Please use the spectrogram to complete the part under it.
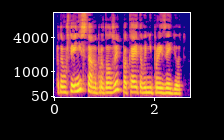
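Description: A woman's voice: medium pitch, rapid-fire, close to an everyday voice. A woman voicing a drawling, scheming young woman. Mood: commanding. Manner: monotone, drawling. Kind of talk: audiobook character voice.

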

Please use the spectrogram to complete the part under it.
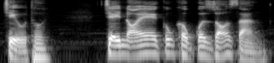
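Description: A man voicing a middle-aged husband and father who talks in a hurried, reassuring way. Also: on the low side, lively intonation, a bit bright, soft background music.

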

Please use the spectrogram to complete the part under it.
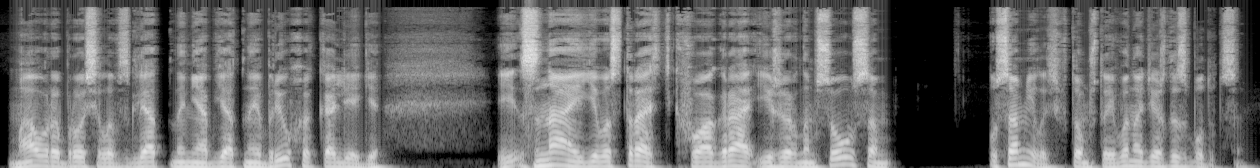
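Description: A man narrating a crime novel audiobook in an even, measured reading. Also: fairly low pitch, no echo, studio quality.

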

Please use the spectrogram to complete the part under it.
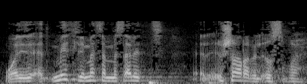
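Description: A man with an Egyptian accent teaching a religious lesson as a sheikh, speaking deliberately and repeating his phrases. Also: a little high, gravelly, husky. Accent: Egyptian Arabic. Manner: deliberate, repeats phrases, chants quoted takbir slowly. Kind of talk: religious lesson explaining a book. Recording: echoey hall, dull lo-fi sound.

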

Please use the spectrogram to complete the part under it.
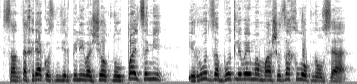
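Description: A man narrating an audiobook in an expressive, lively storytelling manner. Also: sits high, normal speed. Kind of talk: audiobook reading.

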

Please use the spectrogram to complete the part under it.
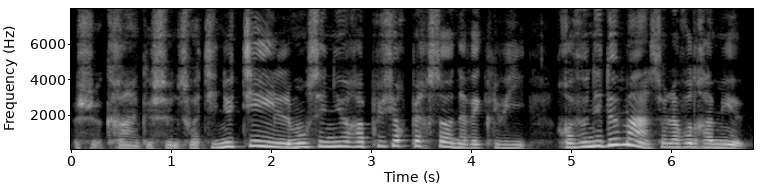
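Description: A woman's voice: fairly high pitch, expressive, moderate pace, a little mellow, lightly acted. A woman voicing a polite young male secretary priest in a slightly raised voice. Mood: polite refusal.

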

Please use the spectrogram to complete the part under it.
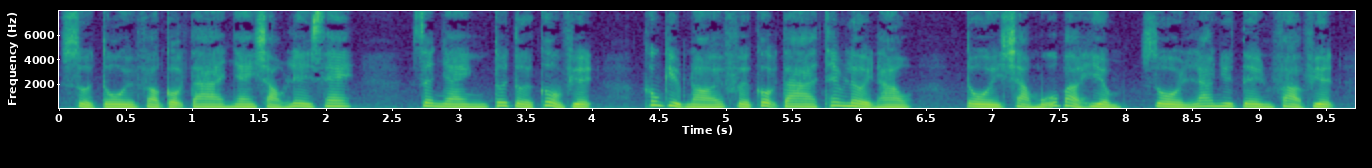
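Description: A woman reading a first-person story in a soft, emotional way. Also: mid-range voice, no room sound. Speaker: narrator.

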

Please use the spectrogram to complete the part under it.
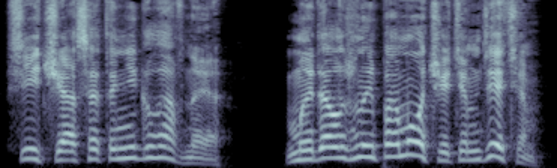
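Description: A man's voice: mid-range voice, animated, moderate pace, natural voice. A man reading an audiobook and voicing an anxious, earnest male doctor who speaks in a raised, eager voice and often hesitates. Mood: pleading. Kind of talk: audiobook character voice.

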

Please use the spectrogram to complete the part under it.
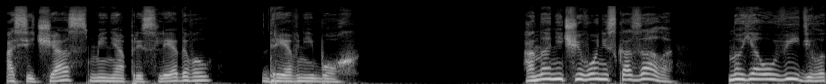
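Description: A woman's voice: mid-range voice, a little mellow, no echo, clean studio sound. A young woman narrating a first-person novel in a dramatic, tense storytelling manner. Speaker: audiobook narrator.

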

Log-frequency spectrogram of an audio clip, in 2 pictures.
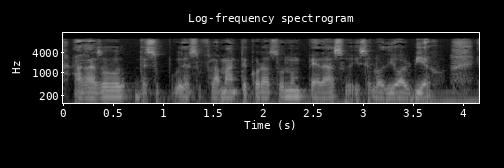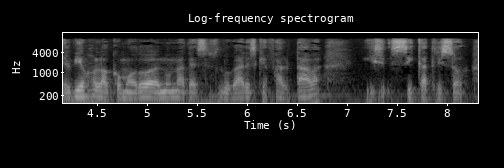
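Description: A man narrating folk tales as a storyteller in an animated, expressive, dramatic way. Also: sits low, vocal fry.

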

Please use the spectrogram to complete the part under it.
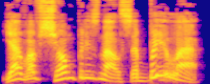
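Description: A man voicing a frightened middle-aged male doctor under interrogation, pleading and breaking into hysterical shouts. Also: on the low side, expressive, normal speed, gravelly, slightly rough, no room sound, clean studio sound, full character voice.

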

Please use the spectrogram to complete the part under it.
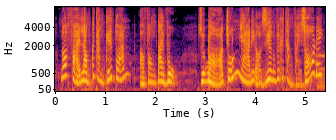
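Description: A man's voice: extremely high pitch, pitched above the performer's own voice. A man voicing a middle-aged official's wife who pleads, chatters and confides a secret.

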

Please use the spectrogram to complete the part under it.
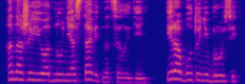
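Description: A woman voicing a chatty, fussing woman who runs a cafe, pleading and talking fast in an audiobook. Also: mid-range voice, expressive, a little mellow, pitched above the performer's own voice, close to an everyday voice. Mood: fussy, pleading. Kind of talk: audiobook character voice.

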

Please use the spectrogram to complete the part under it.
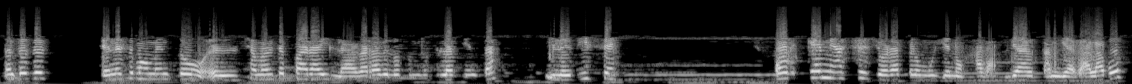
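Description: An older woman calling a radio show, slowly and earnestly telling a personal story and quoting each speaker. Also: a little high, dry recording, rough recording. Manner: slow, earnest retelling that quotes each speaker. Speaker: caller.

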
